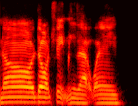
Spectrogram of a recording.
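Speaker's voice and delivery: meek, timid delivery. Showing how not to stand up for yourself: meekly. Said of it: "don't go up to somebody all meekly going".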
